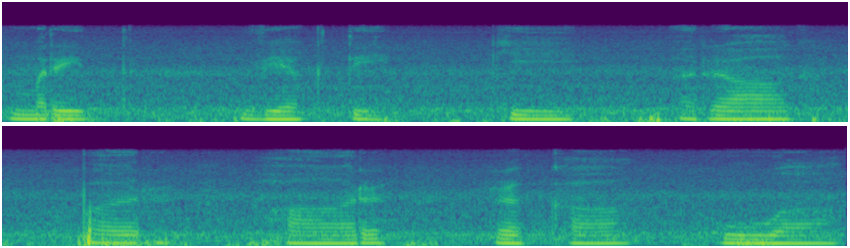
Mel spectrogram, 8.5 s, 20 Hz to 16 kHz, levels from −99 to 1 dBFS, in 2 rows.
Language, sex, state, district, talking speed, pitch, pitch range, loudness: Hindi, male, Haryana, Rohtak, 55 wpm, 120 Hz, 110-125 Hz, -24 LUFS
